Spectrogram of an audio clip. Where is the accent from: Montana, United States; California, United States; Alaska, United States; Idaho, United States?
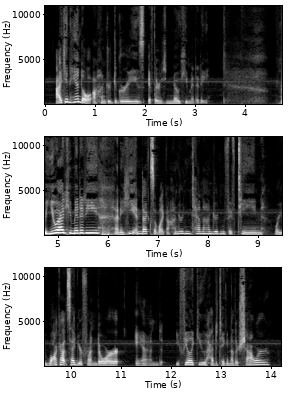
Alaska, United States; I'm an Alaska girl through and through. I never thought I would say that. I grew up in Southeast Alaska, where it rained probably 300 out of 365 days a year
